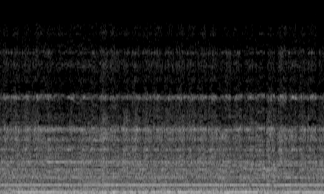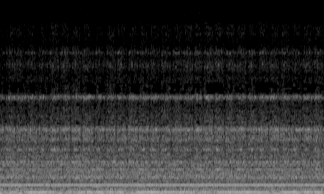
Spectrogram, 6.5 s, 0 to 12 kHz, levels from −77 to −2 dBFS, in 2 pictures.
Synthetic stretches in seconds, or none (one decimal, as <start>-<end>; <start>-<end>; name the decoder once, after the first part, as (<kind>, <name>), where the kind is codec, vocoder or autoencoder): 0.4-1.3 (codec, SNAC); 2.2-3.0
